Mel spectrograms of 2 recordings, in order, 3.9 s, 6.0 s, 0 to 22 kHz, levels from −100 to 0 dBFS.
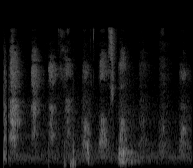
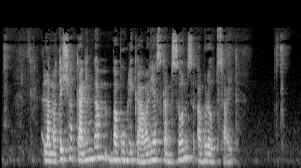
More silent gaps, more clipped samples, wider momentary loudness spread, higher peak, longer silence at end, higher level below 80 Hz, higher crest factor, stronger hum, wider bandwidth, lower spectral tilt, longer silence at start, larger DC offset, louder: neither; neither; second, 13 LU vs 22 LU; second, -38 dBFS vs 0 dBFS; second, 0 s vs 0.35 s; second, -88 dBFS vs -66 dBFS; about the same, 22 dB vs 24 dB; neither; about the same, 11.5 kHz vs 11.5 kHz; second, -2 dB/octave vs -4 dB/octave; about the same, 0.05 s vs 0.1 s; neither; second, -58 LUFS vs -23 LUFS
